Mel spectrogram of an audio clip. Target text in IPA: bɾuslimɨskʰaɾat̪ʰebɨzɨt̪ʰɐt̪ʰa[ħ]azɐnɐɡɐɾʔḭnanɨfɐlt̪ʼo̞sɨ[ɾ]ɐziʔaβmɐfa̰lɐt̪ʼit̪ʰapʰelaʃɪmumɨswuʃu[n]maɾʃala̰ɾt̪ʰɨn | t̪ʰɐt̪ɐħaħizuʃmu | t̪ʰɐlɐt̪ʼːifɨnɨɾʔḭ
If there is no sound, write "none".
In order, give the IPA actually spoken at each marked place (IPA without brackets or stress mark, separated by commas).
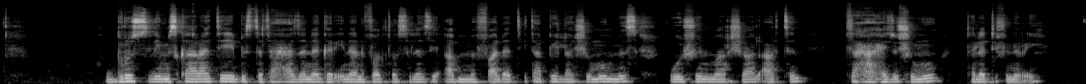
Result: ħ, l, n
